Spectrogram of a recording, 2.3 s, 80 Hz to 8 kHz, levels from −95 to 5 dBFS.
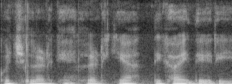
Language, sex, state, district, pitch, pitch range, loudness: Hindi, male, Himachal Pradesh, Shimla, 135 Hz, 125-140 Hz, -15 LUFS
